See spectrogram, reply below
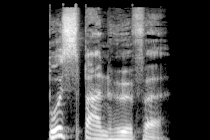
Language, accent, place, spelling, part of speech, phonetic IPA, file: German, Germany, Berlin, Busbahnhöfe, noun, [ˈbʊsbaːnˌhøːfə], De-Busbahnhöfe.ogg
- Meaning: nominative/accusative/genitive plural of Busbahnhof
